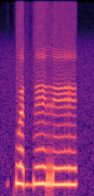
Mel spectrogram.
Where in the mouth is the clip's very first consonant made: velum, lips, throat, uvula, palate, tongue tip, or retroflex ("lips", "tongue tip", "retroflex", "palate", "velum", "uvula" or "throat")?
velum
